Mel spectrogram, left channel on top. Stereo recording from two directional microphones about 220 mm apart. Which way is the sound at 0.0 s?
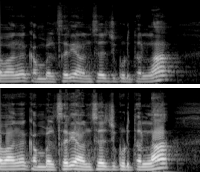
40° right (ahead or behind).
